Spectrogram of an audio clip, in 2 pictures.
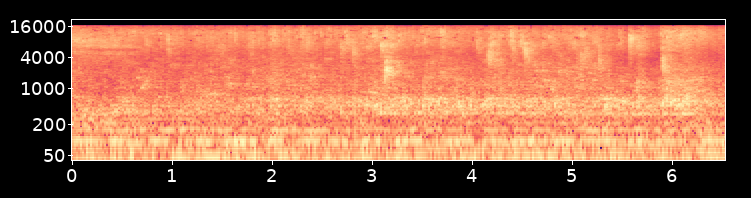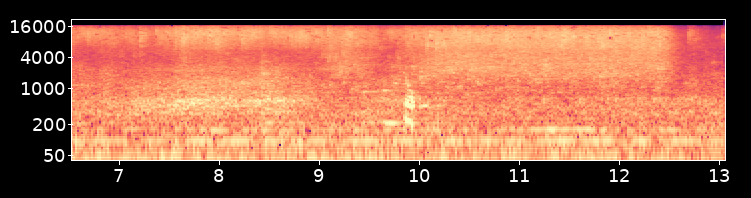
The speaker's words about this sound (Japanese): まずシャワーします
